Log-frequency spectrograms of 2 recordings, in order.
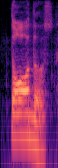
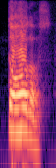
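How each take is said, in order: First: Said in the usual way. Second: Todos, shouted loud on the repeat; louder repeat. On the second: Shown as a demonstration. Pastor shouting todos to the whole congregation. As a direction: hammer home that everyone is included.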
